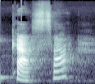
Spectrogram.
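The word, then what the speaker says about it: caza: E caça com som de S também.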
